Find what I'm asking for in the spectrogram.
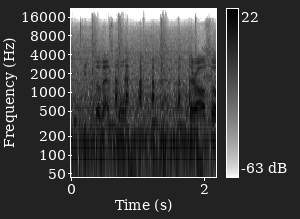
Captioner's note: laughing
